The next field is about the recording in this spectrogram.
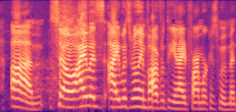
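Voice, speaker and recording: Lively intonation marks this woman's speech, delivered in an American accent. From California, Central Coast. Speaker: sociology professor and activist. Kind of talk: panel talk. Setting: room with live audience, handheld mic. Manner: loud; animated.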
